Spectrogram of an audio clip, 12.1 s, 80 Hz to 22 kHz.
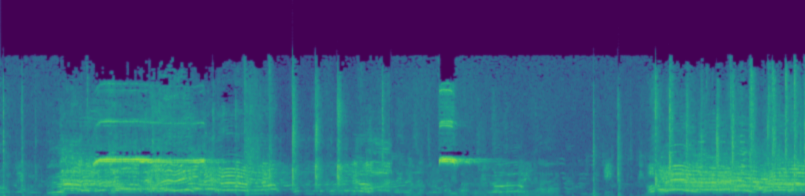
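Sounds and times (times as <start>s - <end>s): crowd shouting: 0.7s - 8.1s, 9.7s - 12.0s.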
